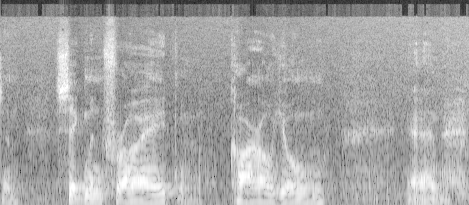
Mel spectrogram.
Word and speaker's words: Jung: Uh, they could quote from William James and Sigman Freud and Carl Jung and Yung. You see how you get yung? That's the expert pronunciation.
